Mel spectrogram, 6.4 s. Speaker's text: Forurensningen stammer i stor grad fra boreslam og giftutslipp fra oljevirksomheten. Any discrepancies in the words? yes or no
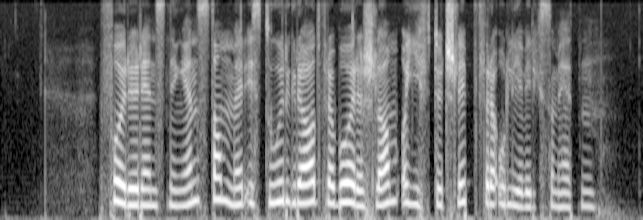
no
